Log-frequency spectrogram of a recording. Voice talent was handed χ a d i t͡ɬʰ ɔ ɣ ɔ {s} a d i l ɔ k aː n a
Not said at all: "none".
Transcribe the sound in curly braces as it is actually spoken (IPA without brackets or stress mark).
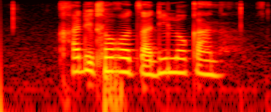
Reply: t͡s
